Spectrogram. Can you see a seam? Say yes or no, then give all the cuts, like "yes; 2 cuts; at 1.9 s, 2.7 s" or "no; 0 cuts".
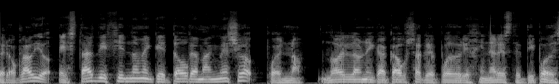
yes; 1 cut; at 1.9 s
